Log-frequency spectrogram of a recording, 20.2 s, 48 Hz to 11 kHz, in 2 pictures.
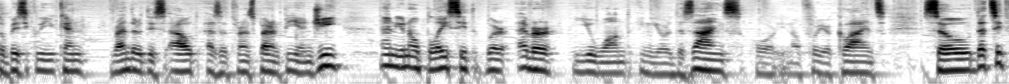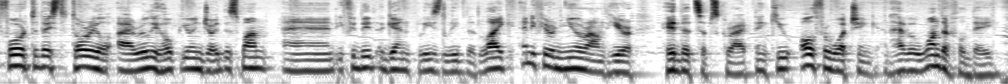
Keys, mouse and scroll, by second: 1.3-3.2 scroll up 1.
